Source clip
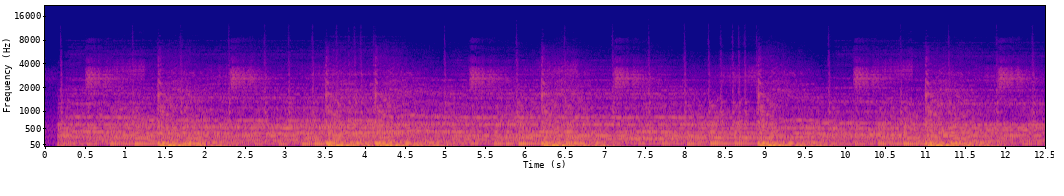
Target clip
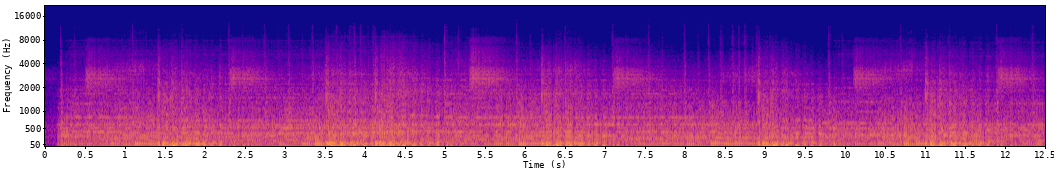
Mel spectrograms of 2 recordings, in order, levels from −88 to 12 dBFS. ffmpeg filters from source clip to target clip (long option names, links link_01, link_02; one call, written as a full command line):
ffmpeg -i in.wav -af "asetnsamples=nb_out_samples=441:pad=0,asendcmd='4.19 highshelf g 10;5.74 highshelf g 2',highshelf=frequency=2300:gain=2.5,aeval=exprs='0.398*(cos(1*acos(clip(val(0)/0.398,-1,1)))-cos(1*PI/2))+0.0631*(cos(6*acos(clip(val(0)/0.398,-1,1)))-cos(6*PI/2))':channel_layout=same,aecho=1:1:169:0.398" out.wav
